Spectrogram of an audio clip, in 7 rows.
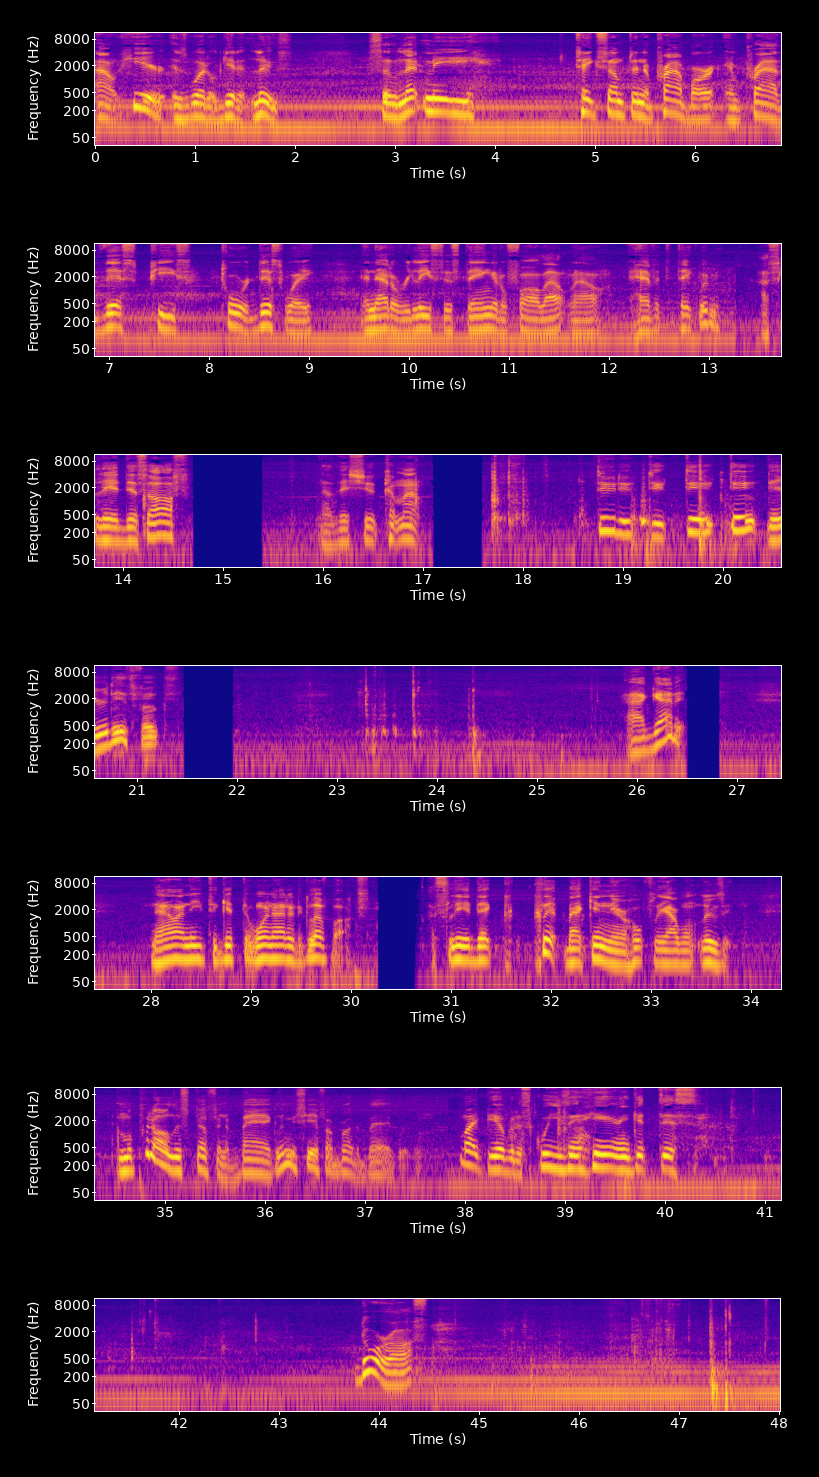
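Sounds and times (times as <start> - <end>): steady low hum: 0.0 - 14.7, 18.5 - 48.0
truck engine idling: 36.1 - 47.9.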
